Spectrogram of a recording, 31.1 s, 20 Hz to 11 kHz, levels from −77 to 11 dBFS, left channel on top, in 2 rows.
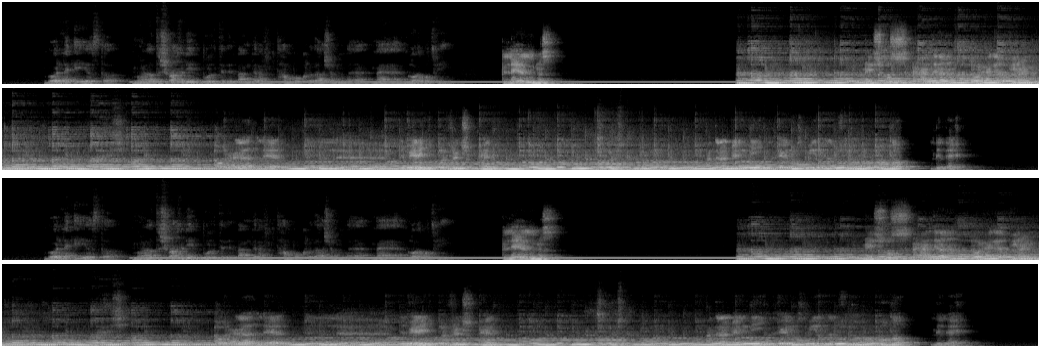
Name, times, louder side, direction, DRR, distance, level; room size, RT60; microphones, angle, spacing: voice 1, 0.6-1.6 1.9-6.7 16.8-17.4 24.2-24.9, left 1 dB, 5° left, -2 dB, 1.9 m, -33 dB
sound 1, 1.9-21.3, right 5 dB, 35° left, 1.7 m, -36 dB
voice 2, 7.5-8.2 12.9-16.2 18.7-19.8 20.1-23.0 26.1-29.1 29.5-29.9, left 1 dB, 80° left, 0 dB, 1.7 m, -23 dB
sound 2, 11.0-29.1, left 2 dB, 55° left, 0.4 m, -18 dB
16.0 x 5.4 x 2.5 m, 0.79 s
head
